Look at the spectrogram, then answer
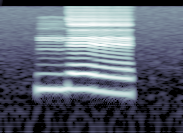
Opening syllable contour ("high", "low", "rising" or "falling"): falling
